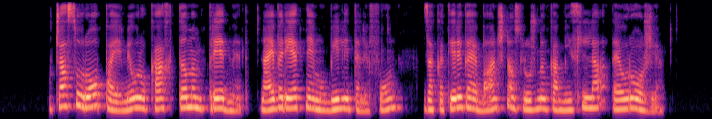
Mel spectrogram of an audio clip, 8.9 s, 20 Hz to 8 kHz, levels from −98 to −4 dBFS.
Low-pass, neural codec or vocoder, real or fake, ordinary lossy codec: 7.2 kHz; none; real; none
